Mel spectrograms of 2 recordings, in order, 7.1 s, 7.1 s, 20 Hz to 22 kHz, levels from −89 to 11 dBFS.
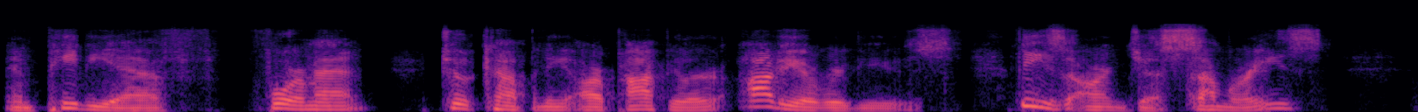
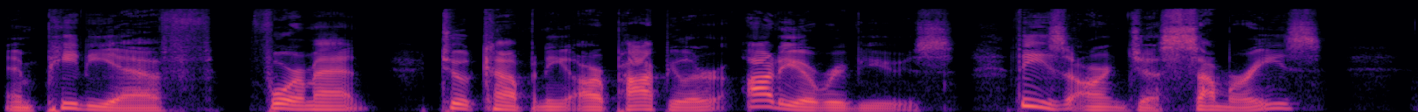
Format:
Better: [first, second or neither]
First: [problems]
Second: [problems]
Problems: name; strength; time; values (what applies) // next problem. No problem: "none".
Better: second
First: garbled, watery; badly; nothing above 7.5 kHz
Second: none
